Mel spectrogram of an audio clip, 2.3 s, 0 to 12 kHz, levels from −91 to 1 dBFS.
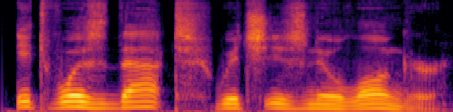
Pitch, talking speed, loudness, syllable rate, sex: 135 Hz, 185 wpm, -18 LUFS, 3.9 syllables/s, male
